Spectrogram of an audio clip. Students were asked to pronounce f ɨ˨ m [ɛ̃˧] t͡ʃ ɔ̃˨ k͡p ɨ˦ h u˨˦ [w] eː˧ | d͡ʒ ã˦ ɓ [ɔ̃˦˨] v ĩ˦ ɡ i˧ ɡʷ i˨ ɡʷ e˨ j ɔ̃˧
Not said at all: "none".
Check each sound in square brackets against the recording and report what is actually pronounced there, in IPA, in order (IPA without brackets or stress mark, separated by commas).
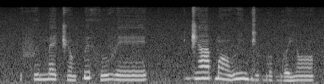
ɛ˧, v, ɔ̃˦˨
